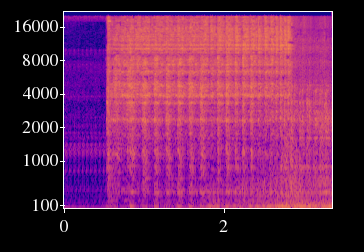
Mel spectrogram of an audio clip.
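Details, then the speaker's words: Onan Quiet Diesel 7500 HDKAJ generator in a 2001 Coachmen 380 MBS RV, restarting after oil change and service, fuel system primed for over a minute: fires at once, runs slightly rough briefly, then evens into a steady chug; normal start. "Hey, look at that. Might run a little rough here for a minute, but seem to have picked right up there."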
